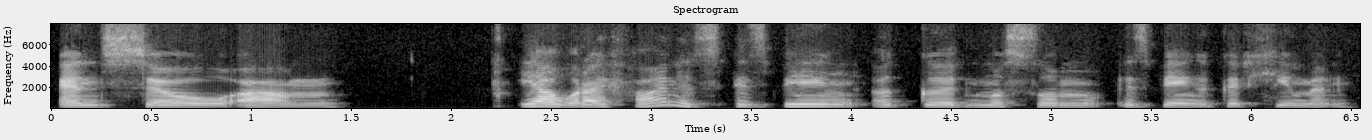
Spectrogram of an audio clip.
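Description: A middle-aged woman, a mother, talking things through in a reflective, casual conversation, pausing often with fillers. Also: lowish voice, lo-fi sound. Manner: thoughtful, unhurried, many fillers and pauses. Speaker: mother on a parenting talk panel.

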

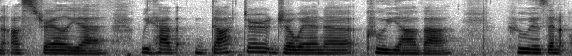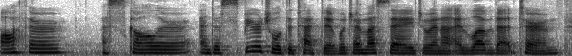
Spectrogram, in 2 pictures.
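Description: A woman hosting a podcast interview, introducing her guest in an enthusiastic, upbeat way. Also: fairly low pitch. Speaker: podcast host.

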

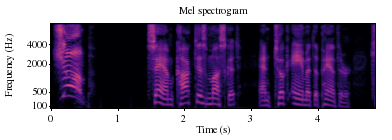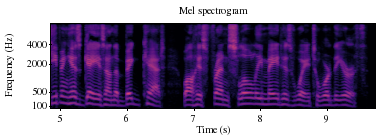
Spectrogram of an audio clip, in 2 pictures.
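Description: A man reading a children's adventure story as narrator, expressive and suspenseful. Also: mid-range voice, moderate pace, hardly any pauses, no room sound, studio quality. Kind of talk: dramatic scripted story narration.

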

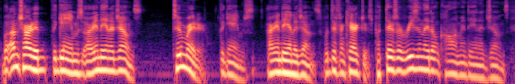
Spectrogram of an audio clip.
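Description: A man's voice: mid-range voice, expressive, brisk. Male film podcast host, mid-range voice, casual and blunt, talks conversationally with frequent check-ins to the listener. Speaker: podcast host reviewing films. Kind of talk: casual solo film review commentary.

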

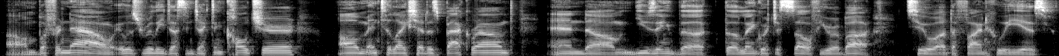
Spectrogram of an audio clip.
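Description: A man with a very low-pitched voice, talking as a guest in a relaxed interview format. He explains his creative work informally, thinking aloud and building his point in loose, rambling steps. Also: normal speed. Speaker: interview guest, sci-fi audio storyteller. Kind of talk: casual conversational interview.

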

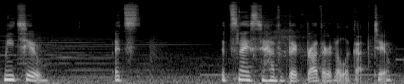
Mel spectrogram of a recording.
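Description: A woman's voice: lowish voice, moderate pace, gravelly, soft background music. A woman in an audio drama playing a supportive, plainspoken younger sister with a thoughtful, reassuring manner.

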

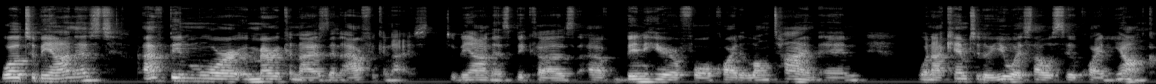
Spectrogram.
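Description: A man's voice: lowish voice, steady tone, normal speed, a bit bright, poor audio. A man in his thirties from Cameroon, a podcast guest talking earnestly and reflectively in a casual interview. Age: 30s.

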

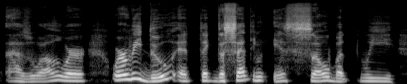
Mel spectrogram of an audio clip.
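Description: A man's voice: fairly high pitch, a little slow, no echo, studio quality. A man from the Philippines, a tabletop game master, talking casually as an interview guest with lots of fillers and tag questions. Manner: rambling, relaxed, many fillers and tag questions.

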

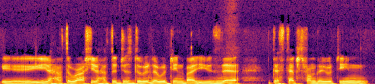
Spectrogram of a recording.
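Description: An eighteen-year-old man with a Polish accent, giving casual interview answers in a hesitant, halting way with repeated words. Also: on the low side, flat delivery, mellow, dry recording, dull audio. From Poland. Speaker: podcast guest, dance instructor.

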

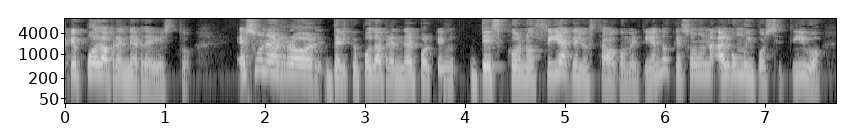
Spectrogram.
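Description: A woman translator talking reflectively in a casual interview, often tagging her sentences with a questioning "¿no?". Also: fairly high pitch. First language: Spanish. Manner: reflective, frequent "¿no?" tags.

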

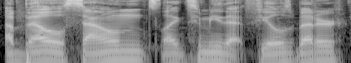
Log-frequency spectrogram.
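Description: A man's voice: lowish voice, level tone, normal speed, darkish tone, smooth, faint music behind. A man co-hosting a podcast in casual chat, swearing freely and acting out scenes he recaps. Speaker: podcast co-host.

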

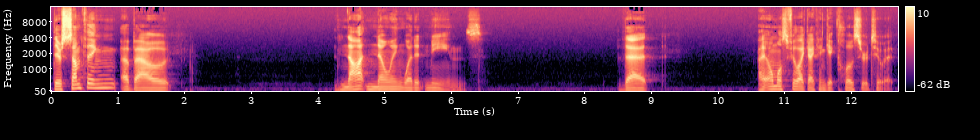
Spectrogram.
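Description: A man's voice: fairly low pitch, animated, slow pace, long pauses, clean tone. A man talking in a casual conversation, reflective and rambling, with many fillers and restarts. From United States.

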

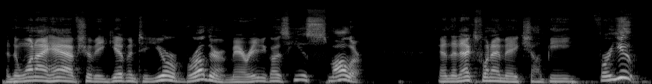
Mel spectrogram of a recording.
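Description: A man's voice: fairly high pitch, expressive, fairly quick, bright, forceful tone. A man voicing a kindly old toymaker who laughs and speaks soothingly in a storybook reading. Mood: gentle.

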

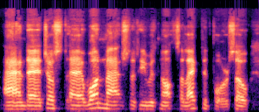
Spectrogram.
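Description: A man from Wales hosting a sports podcast, going through squad analysis in an informal, methodical and measured way, with some hesitation. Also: mid-range voice, steady tone, fairly bright tone, no echo. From Cardiff, Wales.

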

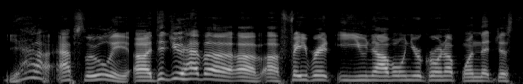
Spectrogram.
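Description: A man's voice: high-pitched, brisk, sharp tone, smooth, no echo. Male podcast host, effusive and chatty, casual interview delivery, dry recording. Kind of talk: casual upbeat interview chat.

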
